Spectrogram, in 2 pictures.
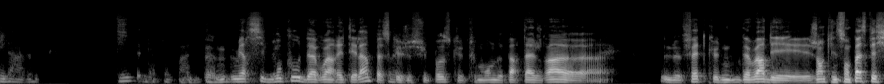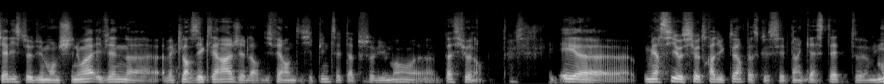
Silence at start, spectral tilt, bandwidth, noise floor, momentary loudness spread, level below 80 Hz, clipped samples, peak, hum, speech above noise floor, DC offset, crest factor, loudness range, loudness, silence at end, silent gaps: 0 s; -4.5 dB/octave; 12.5 kHz; -83 dBFS; 16 LU; -66 dBFS; under 0.1%; 0 dBFS; none; 60 dB; under 0.1%; 22 dB; 7 LU; -23 LUFS; 0 s; none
